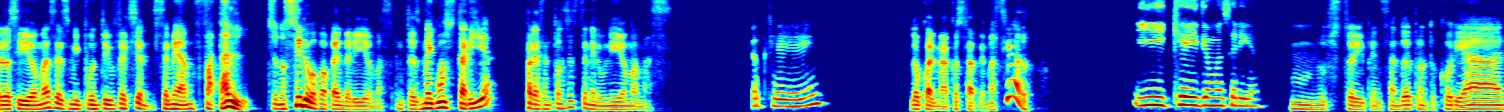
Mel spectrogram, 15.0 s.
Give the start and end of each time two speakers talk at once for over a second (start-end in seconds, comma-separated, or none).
none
